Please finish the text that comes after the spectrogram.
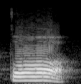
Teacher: طا دیکھیے اس کا مخرج ہے زبان کی نوک اور اوپر کا جو دانت ہوتا ہے اس کا جو جڑ, دانتوں کی جو جڑ ہے, آپ وہاں پر جب لگائیں گے زبان کی نوک کو دانتوں کی جڑ پہ, اوپر کے دانتوں پہ, تو یہ ادا ہوگا طا. محسوس کیجئے طا وا دیکھیے یہ بھی موٹا کریں گے اور اس کو بھی ہم موٹا پڑھیں گے.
